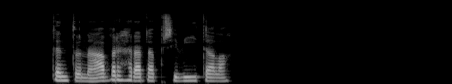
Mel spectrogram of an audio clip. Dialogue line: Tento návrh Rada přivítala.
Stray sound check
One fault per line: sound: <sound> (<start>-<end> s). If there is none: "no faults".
no faults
